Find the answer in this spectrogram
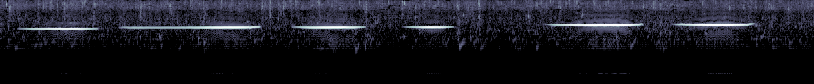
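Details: Greater hoopoe-lark song: slow, evenly paced pure whistles, each held about half a second. The first notes sit level, and the last two are pitched slightly higher. Soft background hiss.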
